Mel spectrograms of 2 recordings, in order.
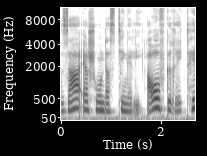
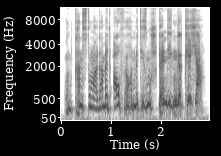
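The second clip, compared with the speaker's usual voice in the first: fast, louder, higher grumpy outburst; annoyed bear; 7 semitones higher, 5 dB louder, faster than usual. A narrator's reading. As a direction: rattle it off in irritation. Bear annoyed by constant giggling. (genervt, laut und schnell)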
